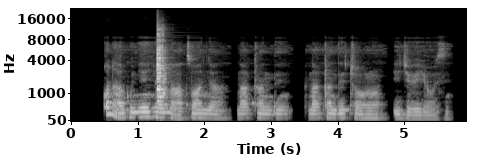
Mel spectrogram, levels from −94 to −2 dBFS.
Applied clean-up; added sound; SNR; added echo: none; Tools; -5 dB; none.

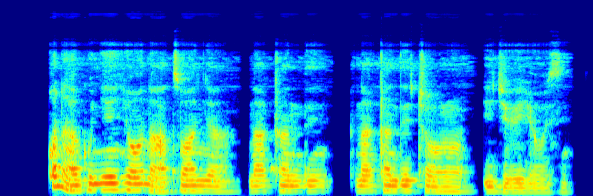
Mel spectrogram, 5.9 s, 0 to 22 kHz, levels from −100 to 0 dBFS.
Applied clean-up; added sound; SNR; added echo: none; none; none; none.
